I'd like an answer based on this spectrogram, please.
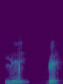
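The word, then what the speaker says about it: Liebe: ইংলিশে যেই লাভ ওয়ার্ডটা আছে সেটাই, এখানে হচ্ছে লিবে।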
